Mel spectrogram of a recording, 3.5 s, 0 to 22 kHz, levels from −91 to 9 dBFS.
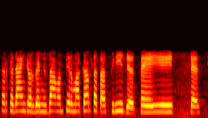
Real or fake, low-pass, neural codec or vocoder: fake; 3.6 kHz; codec, 16 kHz, 16 kbps, FunCodec, trained on Chinese and English, 50 frames a second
